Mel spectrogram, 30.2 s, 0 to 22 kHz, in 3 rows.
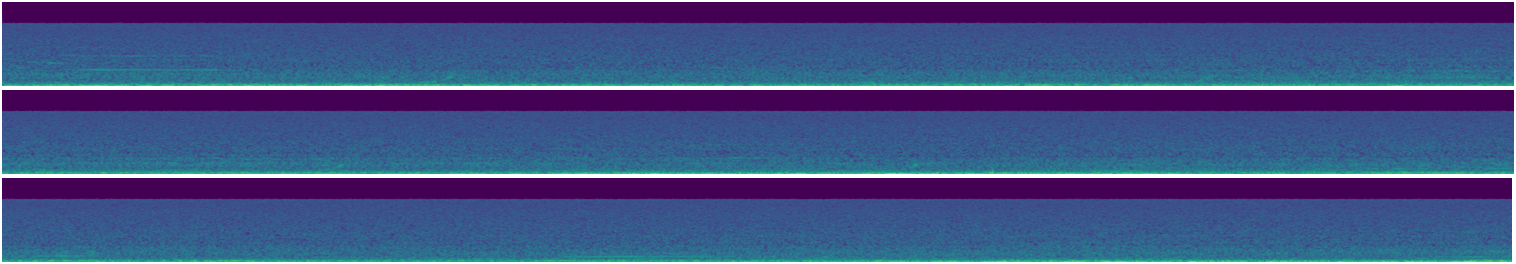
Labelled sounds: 0.5	0.9	humpback whale, 0.80 to 0.83 kHz

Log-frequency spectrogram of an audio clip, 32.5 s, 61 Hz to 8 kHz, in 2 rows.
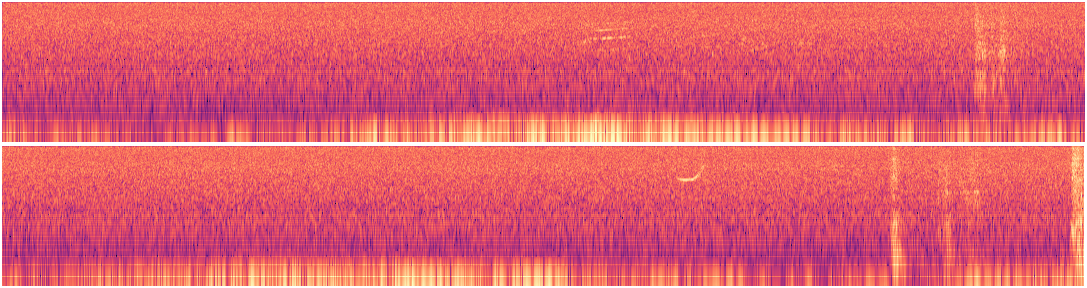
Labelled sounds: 8.8	9.4	killer whale, Bigg's (transient), 2.1 to 3.1 kHz
26.4	26.7	killer whale, Bigg's (transient), 2.4 to 3.1 kHz

